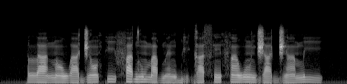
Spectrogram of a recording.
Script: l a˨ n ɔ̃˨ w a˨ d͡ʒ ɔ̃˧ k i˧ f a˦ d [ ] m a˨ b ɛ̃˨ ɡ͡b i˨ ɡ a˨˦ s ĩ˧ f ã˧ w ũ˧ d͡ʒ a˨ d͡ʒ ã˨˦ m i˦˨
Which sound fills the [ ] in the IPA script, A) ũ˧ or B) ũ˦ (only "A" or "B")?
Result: A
